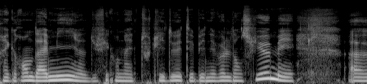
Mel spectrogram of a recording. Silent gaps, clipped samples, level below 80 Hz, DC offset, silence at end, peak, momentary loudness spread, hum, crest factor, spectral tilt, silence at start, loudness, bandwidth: none; under 0.1%; -48 dBFS; under 0.1%; 0 s; -6 dBFS; 12 LU; none; 14 dB; -6.5 dB/octave; 0 s; -21 LUFS; 16 kHz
